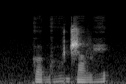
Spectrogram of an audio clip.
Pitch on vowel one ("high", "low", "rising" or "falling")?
low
